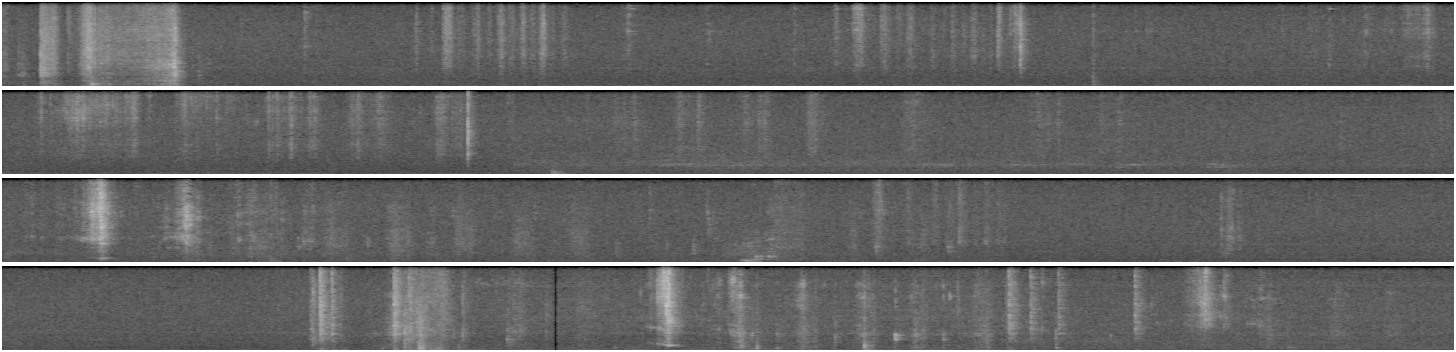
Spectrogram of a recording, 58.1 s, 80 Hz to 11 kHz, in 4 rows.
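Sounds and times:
faint low hum: 0.0 - 58.0
apple crunching: 49.9 - 54.2.

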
